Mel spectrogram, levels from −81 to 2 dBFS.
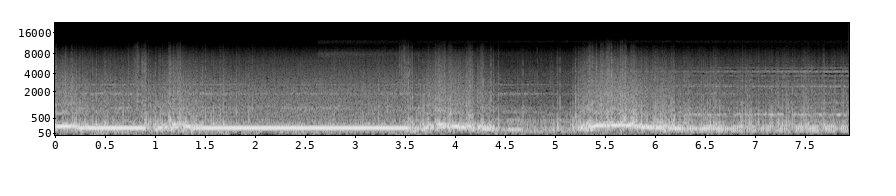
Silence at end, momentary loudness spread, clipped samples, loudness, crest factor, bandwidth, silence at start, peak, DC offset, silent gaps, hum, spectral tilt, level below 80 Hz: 0 s; 8 LU; under 0.1%; -13 LUFS; 10 dB; 8.6 kHz; 0 s; -2 dBFS; under 0.1%; none; none; -7.5 dB/octave; -36 dBFS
